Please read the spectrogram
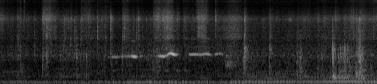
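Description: A few short whistled notes, a thin wavering tone held for about a second and a half, over scattered light knocks and clatter and a steady low hum. A sharp knock comes near the end.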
